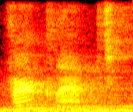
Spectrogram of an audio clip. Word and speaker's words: verklempt: Verklempt, pronounced verklempt, means overcome with emotion, perhaps even choked or clenched by emotions.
